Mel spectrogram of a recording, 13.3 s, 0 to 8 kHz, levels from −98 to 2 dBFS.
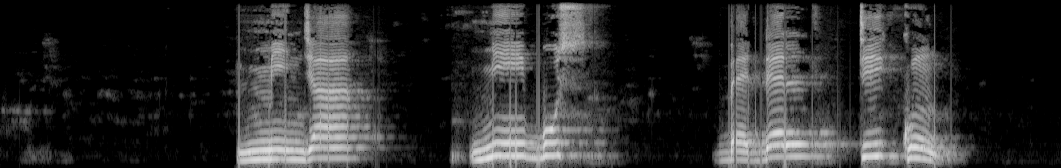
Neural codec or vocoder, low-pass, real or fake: none; 7.2 kHz; real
